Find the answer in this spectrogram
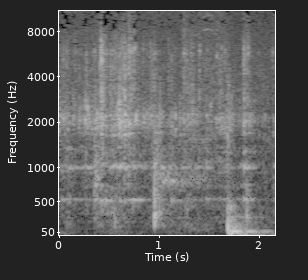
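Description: Handling noise while carrying a metal bowl of ice water: a few light clicks and knocks in the first second, then a low thump near the end as a bedroom door is pushed open.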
